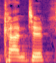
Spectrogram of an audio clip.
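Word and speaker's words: Kanté: In Western Africa, the Xhosa ruler, Samanguru Kant or Kante, I'm pronouncing that in my language, Kante, has been raiding and conquering people.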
